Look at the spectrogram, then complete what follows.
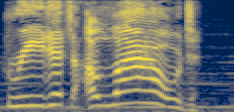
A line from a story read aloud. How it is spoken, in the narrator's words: She shouts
